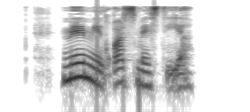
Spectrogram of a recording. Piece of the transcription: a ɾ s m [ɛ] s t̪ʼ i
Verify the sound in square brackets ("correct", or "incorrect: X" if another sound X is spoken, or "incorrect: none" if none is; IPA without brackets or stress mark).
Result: correct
